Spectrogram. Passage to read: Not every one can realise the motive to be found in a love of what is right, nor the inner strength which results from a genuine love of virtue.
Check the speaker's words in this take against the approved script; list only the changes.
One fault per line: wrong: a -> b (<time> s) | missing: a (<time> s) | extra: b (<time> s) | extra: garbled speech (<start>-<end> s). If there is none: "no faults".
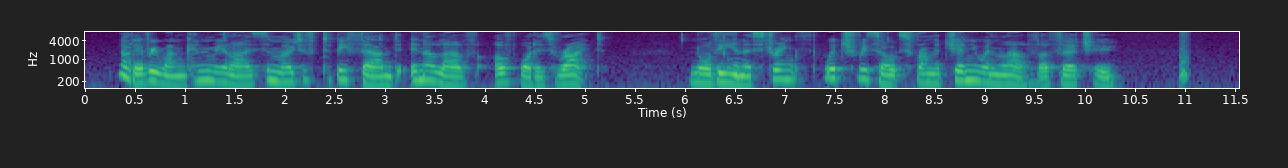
no faults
